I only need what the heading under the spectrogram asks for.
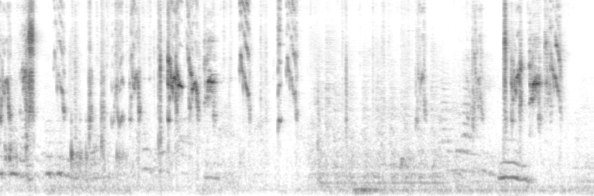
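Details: Chattering chirps from a caged budgie: bursts of sharp, high squeaks and scratchy warbled notes in quick runs, a quieter stretch in the middle, then more shrill chirping at the end.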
